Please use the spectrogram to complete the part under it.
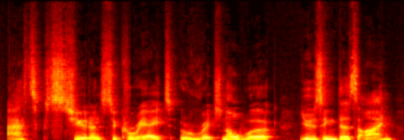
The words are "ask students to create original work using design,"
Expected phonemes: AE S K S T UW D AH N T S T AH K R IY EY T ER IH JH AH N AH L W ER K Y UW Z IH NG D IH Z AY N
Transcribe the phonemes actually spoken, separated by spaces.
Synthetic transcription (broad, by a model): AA S K S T UW D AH N T S T AH K R IY EY T ER IH JH AH N AH L W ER K Y UW Z IH NG D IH Z AY N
